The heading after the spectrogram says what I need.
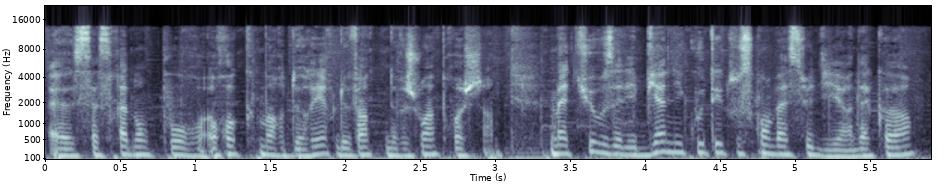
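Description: A woman's voice: low-pitched, a little fast, faint music behind. A woman hosting radio in a casual, chatty presenting style. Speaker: radio host. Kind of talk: lively casual radio chat and game presenting.

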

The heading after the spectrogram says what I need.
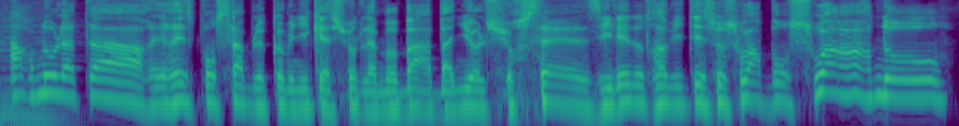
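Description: A man's voice: a little high, lively intonation, moderate pace, over music. Upbeat male radio host. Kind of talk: radio interview.

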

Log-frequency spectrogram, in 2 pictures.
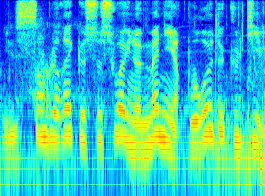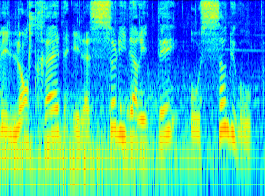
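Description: Male nature documentary narrator, lively and dramatic delivery, slightly high voice, music underneath. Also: a little slow, noisy background. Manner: vivid, dramatic storytelling.

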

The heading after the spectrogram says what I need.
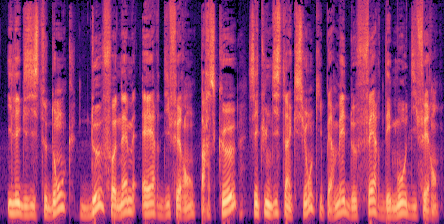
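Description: A man from Paris explains in a scripted radio talk, his lowish, slightly husky voice rising and falling with lively melody. He slows down carefully to sound out examples, recorded dry in a studio. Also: no room sound. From Paris, France. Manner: clear, lively teaching tone, slows to pronounce examples. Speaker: science columnist explaining linguistics.

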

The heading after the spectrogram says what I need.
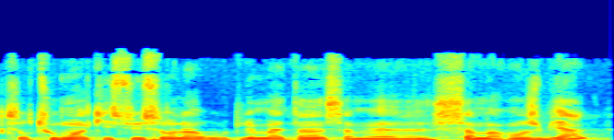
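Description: A woman's voice: lowish voice, little pitch movement, a little fast, a little hiss or hum. A woman in her thirties from Burgundy, a radio listener answering shyly and briefly in a casual interview at home. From Burgundy, France. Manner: shy, hesitant, short answers. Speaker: radio listener being visited.

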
